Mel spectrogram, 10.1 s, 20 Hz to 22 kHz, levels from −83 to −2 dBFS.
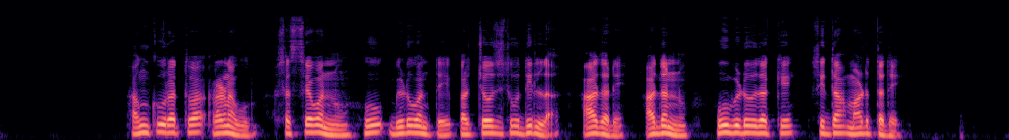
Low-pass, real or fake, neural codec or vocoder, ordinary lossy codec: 14.4 kHz; real; none; none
